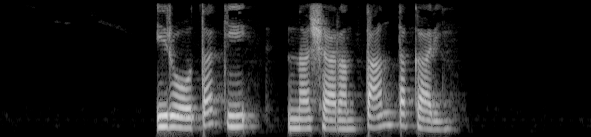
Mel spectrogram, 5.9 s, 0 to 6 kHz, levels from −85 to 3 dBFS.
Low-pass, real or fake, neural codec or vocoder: 5.4 kHz; real; none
